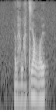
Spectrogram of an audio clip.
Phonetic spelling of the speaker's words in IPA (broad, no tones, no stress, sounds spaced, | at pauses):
ð æ̤ w a̤ tʲ æ lˠ y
